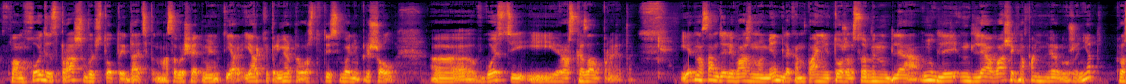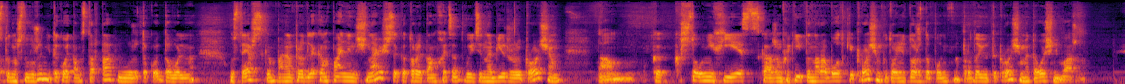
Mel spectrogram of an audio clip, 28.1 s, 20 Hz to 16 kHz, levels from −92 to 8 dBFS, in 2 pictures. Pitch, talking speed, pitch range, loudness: 120 Hz, 195 wpm, 110-130 Hz, -13 LUFS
